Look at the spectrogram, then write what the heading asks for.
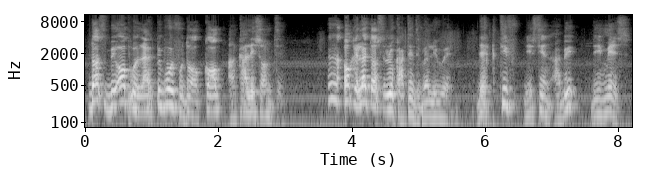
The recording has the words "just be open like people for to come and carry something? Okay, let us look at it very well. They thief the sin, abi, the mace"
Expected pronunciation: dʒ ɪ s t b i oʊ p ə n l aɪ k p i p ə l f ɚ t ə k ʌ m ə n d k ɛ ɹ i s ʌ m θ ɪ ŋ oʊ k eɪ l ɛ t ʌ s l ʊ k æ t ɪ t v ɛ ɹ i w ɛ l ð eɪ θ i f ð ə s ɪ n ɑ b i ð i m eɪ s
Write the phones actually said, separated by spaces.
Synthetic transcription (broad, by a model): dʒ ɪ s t b i oʊ p ə n l aɪ k p i p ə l f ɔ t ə k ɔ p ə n k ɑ l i s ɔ m t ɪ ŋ oʊ k eɪ l ɛ t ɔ s l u k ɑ t ɪ t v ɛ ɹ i w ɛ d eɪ t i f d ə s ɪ n ɑ b i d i m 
